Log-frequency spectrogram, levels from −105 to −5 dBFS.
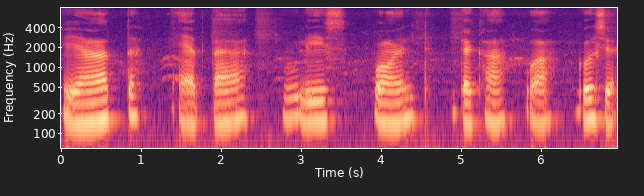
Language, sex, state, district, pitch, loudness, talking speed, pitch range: Assamese, male, Assam, Sonitpur, 155 Hz, -18 LUFS, 60 wpm, 145-165 Hz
